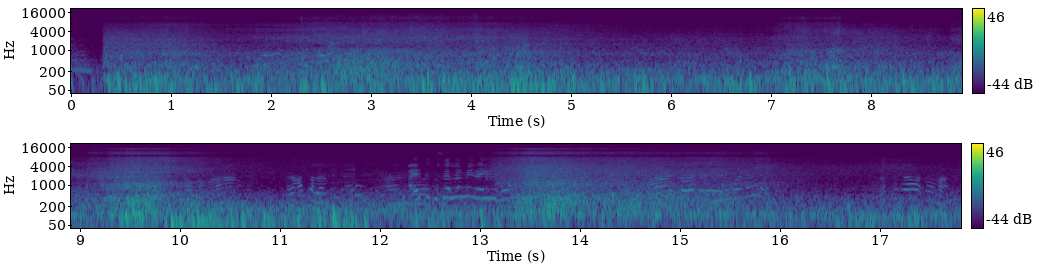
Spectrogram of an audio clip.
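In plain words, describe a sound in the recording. Small waves wash onto the shore and break in soft surges.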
